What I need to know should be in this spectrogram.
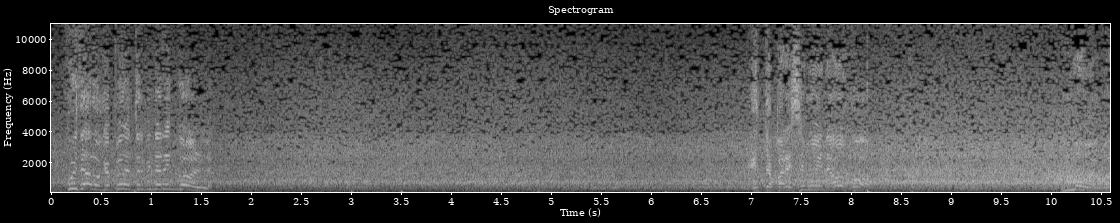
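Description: A large crowd roars steadily in a stadium, swelling louder toward the end.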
